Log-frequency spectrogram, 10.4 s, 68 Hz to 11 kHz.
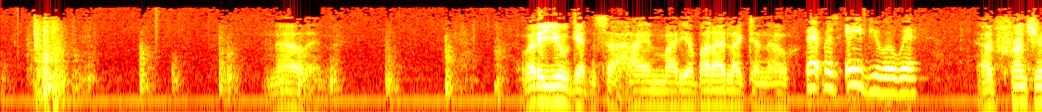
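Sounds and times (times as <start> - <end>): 
low steady hum: 0.0 - 10.4
door swinging shut with a solid thud: 0.3 - 1.0
speech: 2.8 - 3.5, 5.3 - 10.4.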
